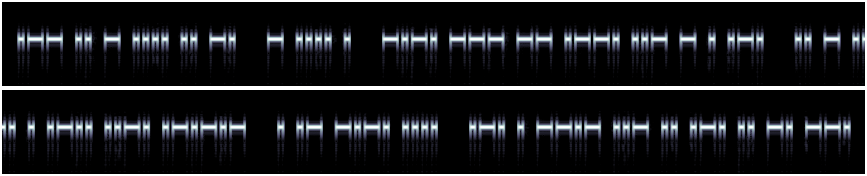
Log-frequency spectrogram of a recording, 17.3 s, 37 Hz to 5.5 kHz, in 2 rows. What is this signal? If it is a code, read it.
Morse code, heard as a keyed tone, about 25 wpm, 600 Hz. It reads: WITHIN THE COMPUTER ITSELF. EACH REQUIRING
